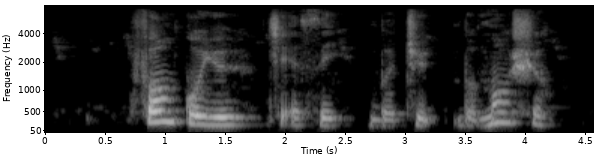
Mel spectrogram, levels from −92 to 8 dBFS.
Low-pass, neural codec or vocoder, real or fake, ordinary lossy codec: 7.2 kHz; none; real; MP3, 64 kbps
